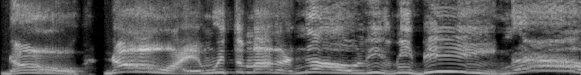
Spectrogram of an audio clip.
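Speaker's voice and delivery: very high, drawn-out screaming and bellowing. Voicing a transformed creature pulled from water: screaming and bellowing. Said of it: "he begins screaming and bellowing".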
